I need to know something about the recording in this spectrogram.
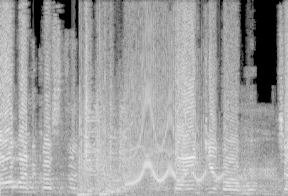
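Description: A cartoon-style 'boing' comedy sound effect whose pitch wobbles rapidly up and down about a second in, laid over voices.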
